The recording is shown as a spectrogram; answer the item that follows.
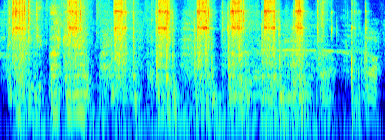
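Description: A ratchet winds back a nylon-type bolt with a rapid clicking pawl. The strokes repeat in a steady rhythm, about eight close back-and-forth pulls, and no one talks.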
